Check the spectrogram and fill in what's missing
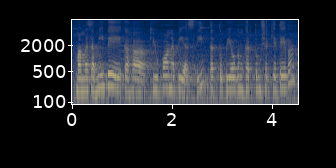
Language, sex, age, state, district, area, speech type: Sanskrit, female, 45-60, Andhra Pradesh, Krishna, urban, spontaneous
